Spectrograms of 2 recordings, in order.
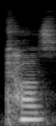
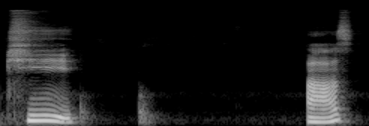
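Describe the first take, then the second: First: It is contracted into a single syllable. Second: It is said as two separate syllables. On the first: "барои осонтару оддитар шудани талаффуз" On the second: "шакли пурраш"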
